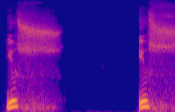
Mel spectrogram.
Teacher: উচ্চারণটা করবো আমরা ইউস ইউস, মুখ গোল হয়ে যাবে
